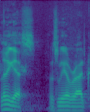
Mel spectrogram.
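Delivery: normal talking voice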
